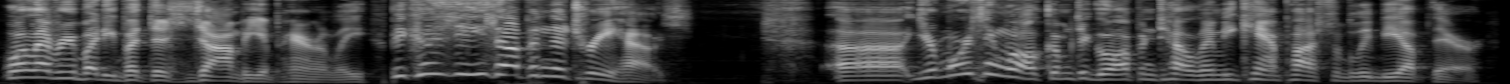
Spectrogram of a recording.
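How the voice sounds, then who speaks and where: A man doing a wry, high-voiced little boy. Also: wildly swooping pitch, fast talker, fairly bright tone, no room sound, heavily acted. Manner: dry, warning, sarcastic. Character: gloomy, wry young boy.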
